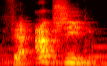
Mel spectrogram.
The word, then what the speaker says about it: verabschieden: O, como en este caso, verabschieden, no importa cuántos prefijos tengamos, está el acento en el prefijo separable.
